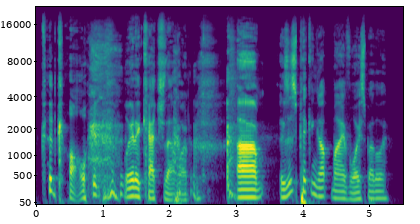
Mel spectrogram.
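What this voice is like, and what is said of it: Slightly sick, nasal voice. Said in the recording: “my voice is a little off, I'm a little sick, so my nose ... is kinda...”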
